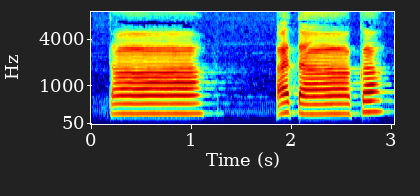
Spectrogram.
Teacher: ہل اتاک، حمزہ کے اوپر زبر ہے آ، تا کے اوپر کھڑی زبر ہے، 1 الف کے برابر کھینچ کر پڑھیں گے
